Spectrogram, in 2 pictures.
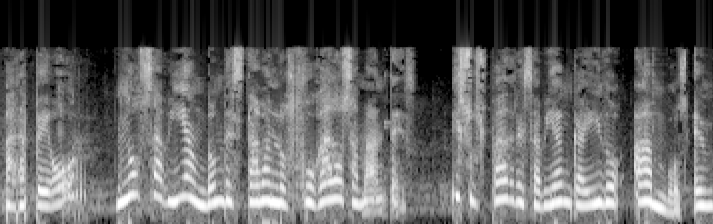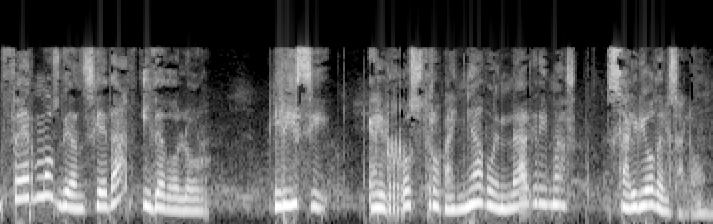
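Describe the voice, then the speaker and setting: A woman narrating a radio drama in a scripted, dramatic style, with deliberate, suspenseful phrasing. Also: high voice, expressive, a little mellow.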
